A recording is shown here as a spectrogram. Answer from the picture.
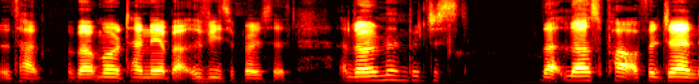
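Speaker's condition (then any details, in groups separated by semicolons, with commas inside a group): Cerebral palsy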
